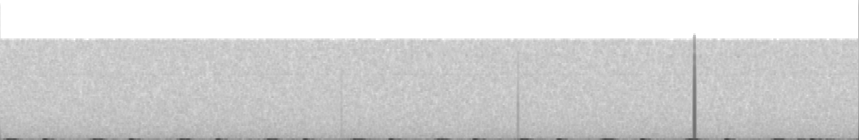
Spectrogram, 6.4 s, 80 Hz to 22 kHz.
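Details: Sudden palpitations recorded while sitting at rest: strong, low heartbeats about 94 per minute, unevenly spaced with bursts of closer beats, heart intermittently fast, weird and hard.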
